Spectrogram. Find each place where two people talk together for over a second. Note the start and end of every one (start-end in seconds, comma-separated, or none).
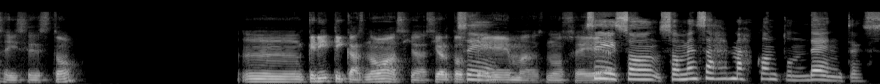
none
